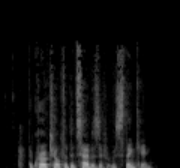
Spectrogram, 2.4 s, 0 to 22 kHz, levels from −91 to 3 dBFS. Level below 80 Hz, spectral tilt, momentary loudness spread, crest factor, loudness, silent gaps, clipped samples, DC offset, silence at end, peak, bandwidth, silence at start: -74 dBFS; -5 dB/octave; 18 LU; 18 dB; -37 LUFS; none; under 0.1%; under 0.1%; 0.4 s; -20 dBFS; 16.5 kHz; 0.25 s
